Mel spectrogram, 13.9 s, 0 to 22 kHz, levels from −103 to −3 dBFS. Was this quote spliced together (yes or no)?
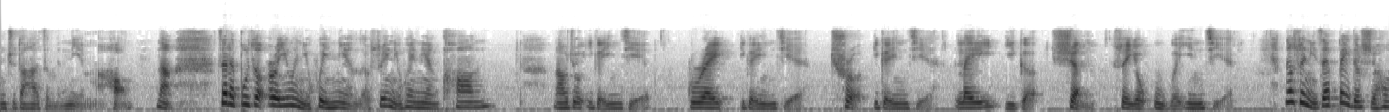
yes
